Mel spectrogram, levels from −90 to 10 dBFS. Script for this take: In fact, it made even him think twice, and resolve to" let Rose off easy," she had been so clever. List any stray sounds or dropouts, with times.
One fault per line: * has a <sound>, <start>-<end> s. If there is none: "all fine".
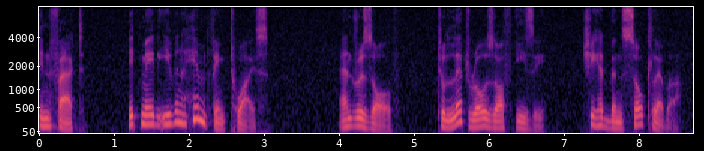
all fine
